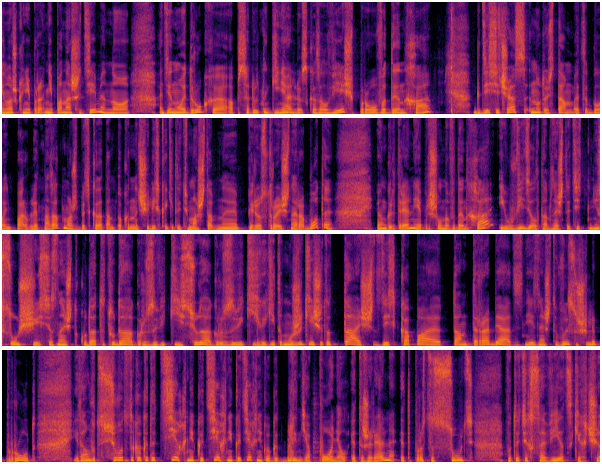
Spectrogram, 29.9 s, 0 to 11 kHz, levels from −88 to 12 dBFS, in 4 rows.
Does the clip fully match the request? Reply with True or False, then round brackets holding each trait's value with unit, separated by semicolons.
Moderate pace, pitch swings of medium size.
False (195 wpm; 3.3 semitones)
